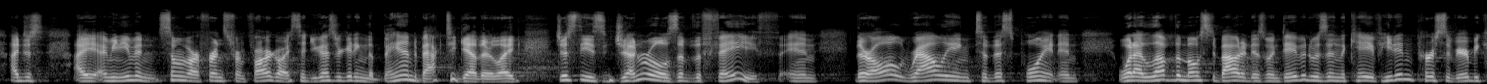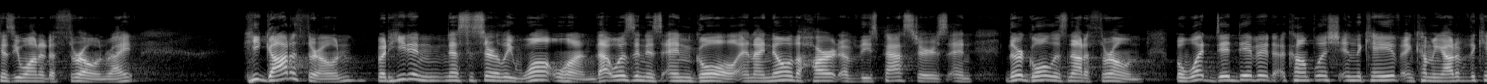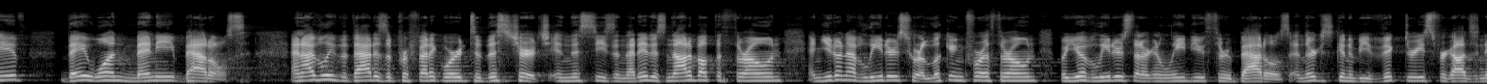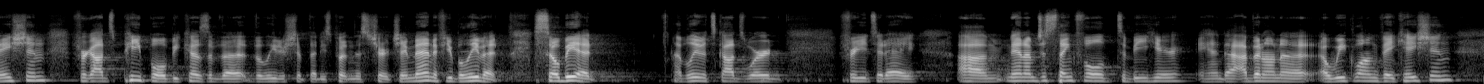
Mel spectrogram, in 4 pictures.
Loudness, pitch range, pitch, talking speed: -20 LUFS, 155-185 Hz, 170 Hz, 210 wpm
